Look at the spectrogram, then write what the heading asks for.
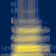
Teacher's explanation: दंत से आता है महाप्राण होता है अघोष व्यंजन होता है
